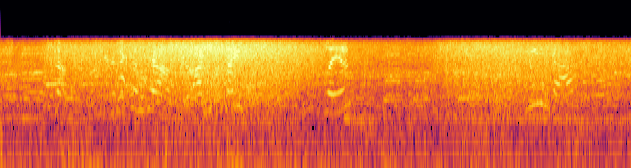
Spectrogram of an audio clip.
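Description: Small sea waves breaking and washing up on a sandy shore, a steady rush of surf, with distant voices of people in the water calling out over it.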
